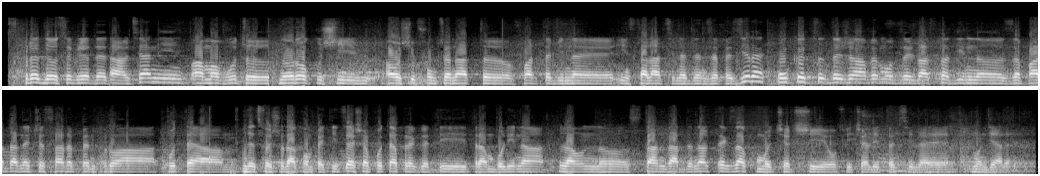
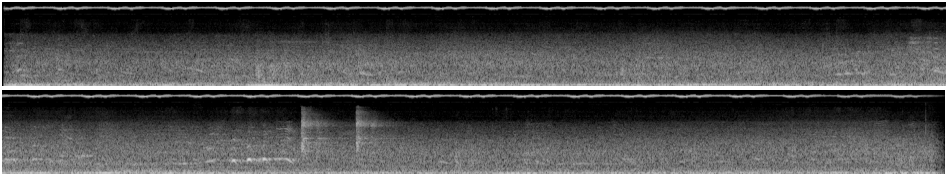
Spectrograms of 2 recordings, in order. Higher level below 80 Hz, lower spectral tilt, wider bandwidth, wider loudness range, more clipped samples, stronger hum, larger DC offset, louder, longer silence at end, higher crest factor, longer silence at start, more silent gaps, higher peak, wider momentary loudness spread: second, -42 dBFS vs -24 dBFS; first, -7.5 dB/octave vs -6 dB/octave; second, 10.5 kHz vs 17.5 kHz; about the same, 2 LU vs 1 LU; first, 1% vs under 0.1%; neither; neither; about the same, -11 LUFS vs -12 LUFS; about the same, 0.05 s vs 0 s; about the same, 10 dB vs 14 dB; about the same, 0.05 s vs 0 s; neither; about the same, 0 dBFS vs 0 dBFS; about the same, 4 LU vs 2 LU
